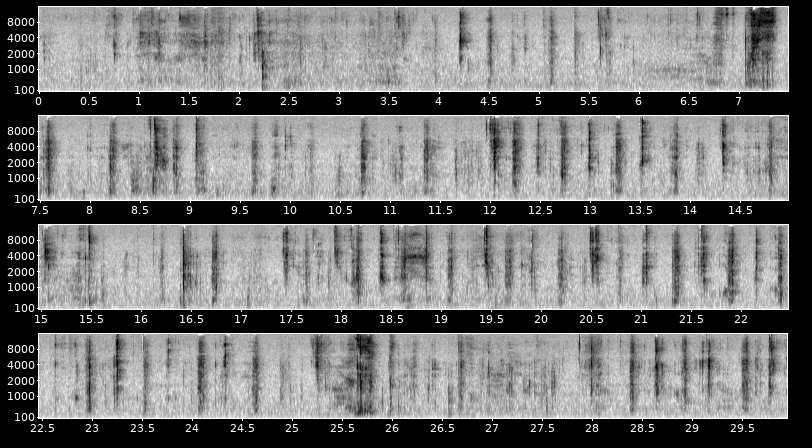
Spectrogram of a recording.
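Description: Close-miked chewing and biting, about two moist clicks and crunches a second with a few louder clusters, as mouthfuls of young radish kimchi bibimbap and doenjang stew are eaten.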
